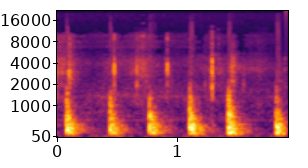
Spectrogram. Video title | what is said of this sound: Removing the interior ready for Insulation - VW Transporter T5 Campervan Conversion (Part 3) | That door sounds a bit more solid.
